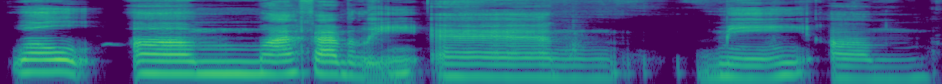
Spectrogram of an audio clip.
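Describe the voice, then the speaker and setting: A woman's voice: medium pitch, little pitch movement, extremely slow. A woman co-hosting a casual podcast chat, with a light, upbeat delivery. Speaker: podcast co-host.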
